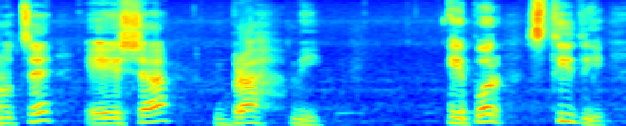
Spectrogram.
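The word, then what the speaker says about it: ব্রহ্ম: হচ্ছে ওপি ওপি এরপর ব্রহমযে আমরা কিছুক্ষণ আগে ভেঙ্গে দেখিয়েছি এটাকে আমরা ভাঙলে কি পাই হ এবং ম পাইলে উচ্চারণটা কেমন হবে ব্রহম ঠিক আছে ব্রহ এবং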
